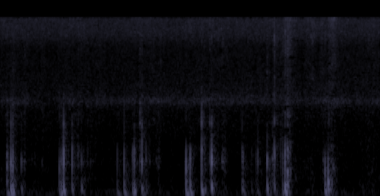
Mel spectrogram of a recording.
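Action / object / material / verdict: scrape / thin cellulose sponge cloth / cellulose sponge / none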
